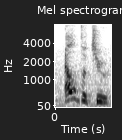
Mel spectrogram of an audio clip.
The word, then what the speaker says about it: altitude: I am going to lose a little bit of altitude again. Not attitude, altitude. Don't forget to pronounce the L.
